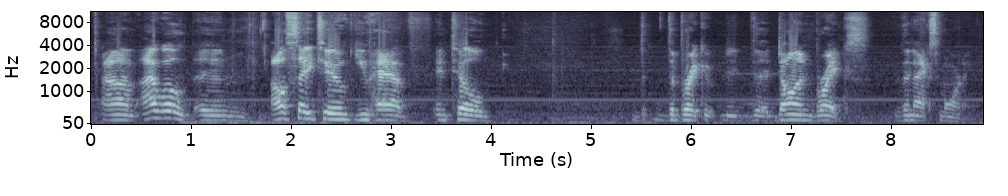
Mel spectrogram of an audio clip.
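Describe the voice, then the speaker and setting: Slow-paced male game master over faint music. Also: a little high, rough recording. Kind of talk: improvised tabletop game narration.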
